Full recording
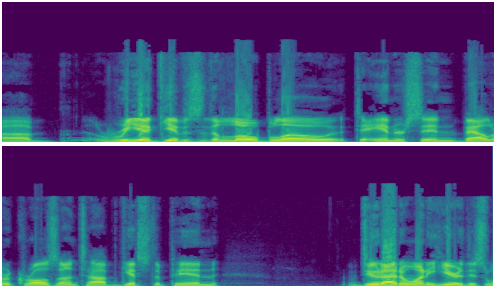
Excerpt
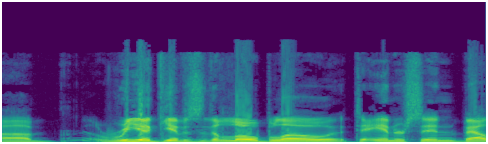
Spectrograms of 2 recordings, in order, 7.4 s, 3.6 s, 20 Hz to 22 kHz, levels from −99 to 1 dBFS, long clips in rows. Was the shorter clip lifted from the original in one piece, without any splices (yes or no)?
yes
